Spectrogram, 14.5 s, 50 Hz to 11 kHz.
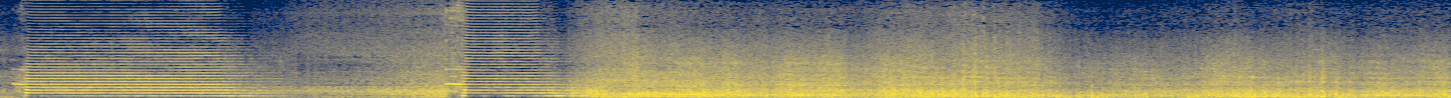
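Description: A WAP-7 electric locomotive sounds its horn twice: a steady blast of about two seconds, then a shorter one about two seconds later. After that its express coaches pass close by, with wheels clattering over the rail joints.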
